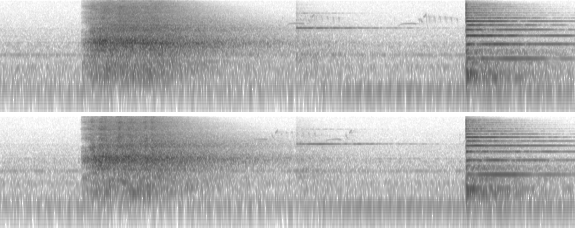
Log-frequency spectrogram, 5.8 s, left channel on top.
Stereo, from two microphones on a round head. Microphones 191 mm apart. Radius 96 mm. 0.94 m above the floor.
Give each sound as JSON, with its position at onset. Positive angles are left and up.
{"t": 0.8, "sound": "writing", "side_deg": -40, "distance_m": 4.0}
{"t": 3.0, "sound": "a piano", "side_deg": 25, "distance_m": 2.5}
{"t": 4.7, "sound": "a guitar", "side_deg": 10, "distance_m": 1.4}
